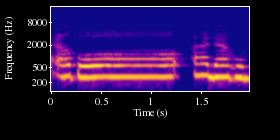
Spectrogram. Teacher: حمزہ کی آواز کو واضح ادا کرنا ہے، لام باریک پڑھیں گے، ہاں سمپل ادا کریں گے۔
